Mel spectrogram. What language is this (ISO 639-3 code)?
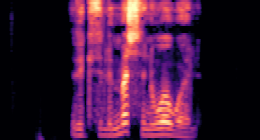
kab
